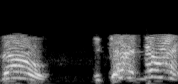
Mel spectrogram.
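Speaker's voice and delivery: impassioned, very high-pitched pleading tone. A longtime listener leaves a voicemail for the radio hosts, passionate. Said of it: "This is passion in my voice".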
